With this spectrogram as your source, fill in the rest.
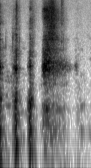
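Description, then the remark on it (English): A person imitates snoring: two short, rough snorting inhales followed by a longer, airy exhale, fairly loud, with no talking. “I've had fear of snoring.”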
